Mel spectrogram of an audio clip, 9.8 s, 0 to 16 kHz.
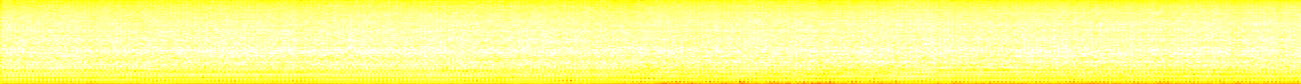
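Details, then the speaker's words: Titan industrial generator, about 20 years old, unrun for six to eight months in a barn, running with air cleaner (breather) removed: loud, raspy, even running with harsh hiss, easing slightly partway; loud intake noise. "I'm going to put the breather and all back on. I'm going to be a lot quieter."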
